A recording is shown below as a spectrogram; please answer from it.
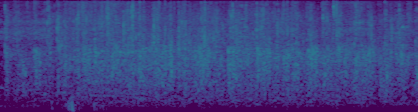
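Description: Audience applauding, faint and steady, many hands clapping at once.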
